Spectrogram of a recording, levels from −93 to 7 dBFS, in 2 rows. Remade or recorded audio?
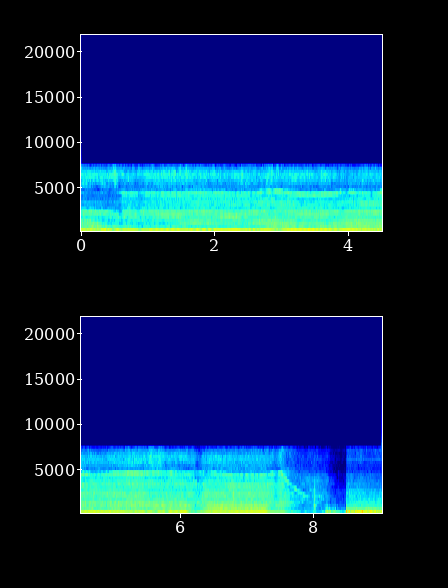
remade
